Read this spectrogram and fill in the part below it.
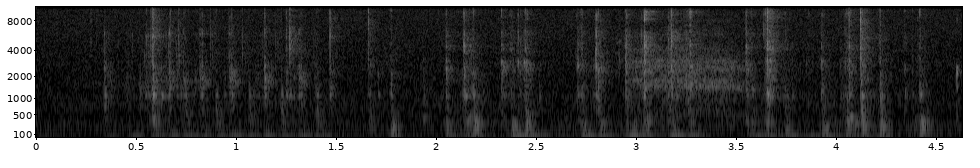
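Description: Rapid, steady typing on a computer keyboard, a dense run of close clicking keystrokes with no talking.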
